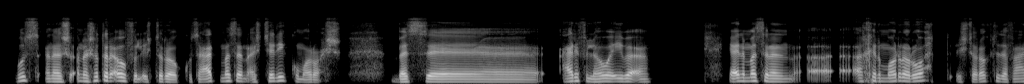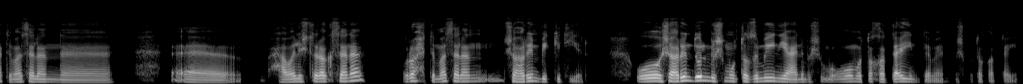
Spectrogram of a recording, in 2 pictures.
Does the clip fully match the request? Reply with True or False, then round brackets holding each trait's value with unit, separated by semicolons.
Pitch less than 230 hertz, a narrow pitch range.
False (140 Hz; 3.3 semitones)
